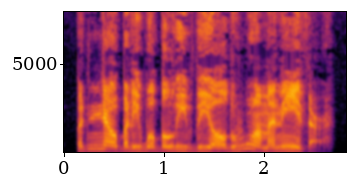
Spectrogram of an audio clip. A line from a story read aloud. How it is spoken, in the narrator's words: Captain Sham said impatiently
